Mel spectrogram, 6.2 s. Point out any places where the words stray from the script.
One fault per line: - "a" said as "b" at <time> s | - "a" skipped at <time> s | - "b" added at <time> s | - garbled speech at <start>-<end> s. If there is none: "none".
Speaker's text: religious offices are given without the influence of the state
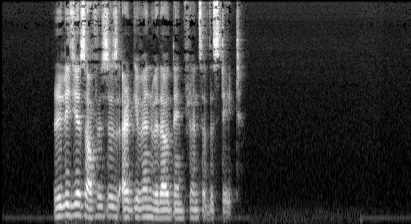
none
